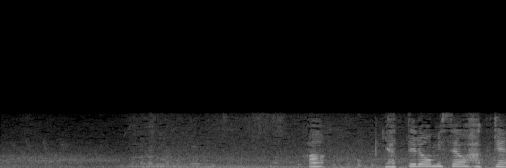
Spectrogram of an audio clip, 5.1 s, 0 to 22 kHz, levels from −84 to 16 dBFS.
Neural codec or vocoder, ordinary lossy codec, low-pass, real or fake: none; MP3, 64 kbps; 7.2 kHz; real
